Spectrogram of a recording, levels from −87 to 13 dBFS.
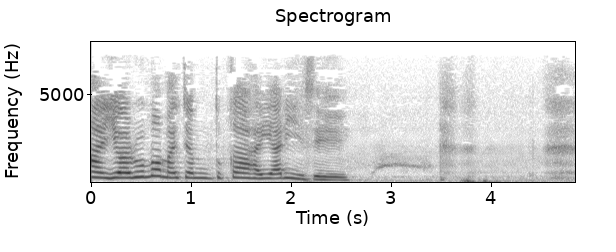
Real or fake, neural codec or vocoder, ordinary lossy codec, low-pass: fake; codec, 24 kHz, 1.2 kbps, DualCodec; MP3, 32 kbps; 7.2 kHz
